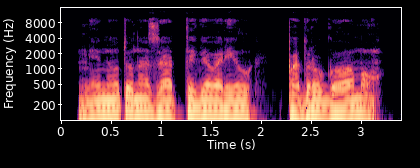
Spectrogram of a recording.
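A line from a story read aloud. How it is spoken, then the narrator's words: Grumbled. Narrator (Russian): проворчал Битургон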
